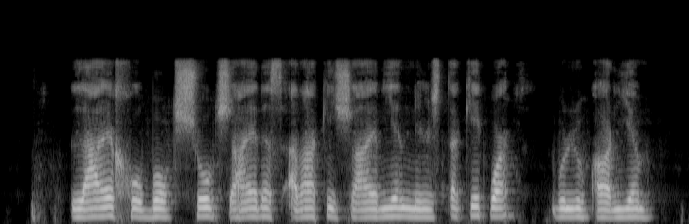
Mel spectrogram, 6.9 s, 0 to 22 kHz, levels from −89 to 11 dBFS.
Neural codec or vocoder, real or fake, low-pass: codec, 24 kHz, 0.9 kbps, WavTokenizer, small release; fake; 7.2 kHz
